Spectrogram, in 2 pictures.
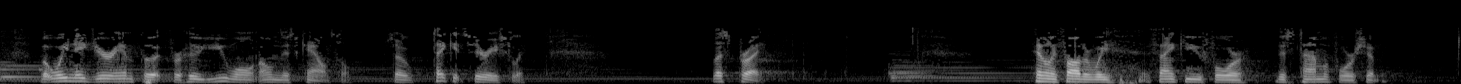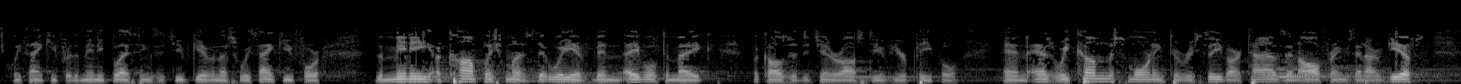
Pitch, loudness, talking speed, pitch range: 105 Hz, -30 LUFS, 155 wpm, 100-115 Hz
